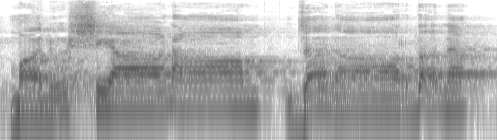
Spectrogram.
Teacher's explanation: മനു അവിടെ നു വർസ്യമായിട്ടുള്ള നു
